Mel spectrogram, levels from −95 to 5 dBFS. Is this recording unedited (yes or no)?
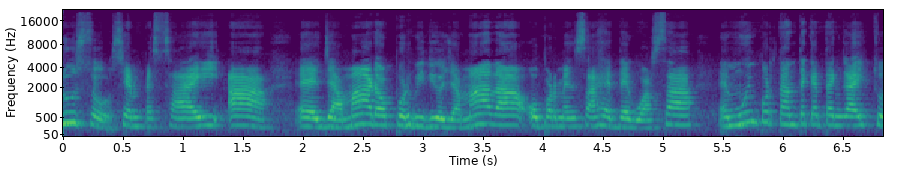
yes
